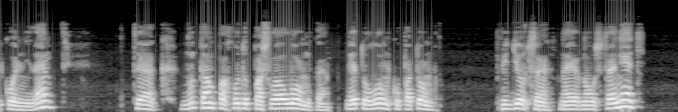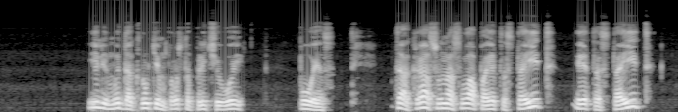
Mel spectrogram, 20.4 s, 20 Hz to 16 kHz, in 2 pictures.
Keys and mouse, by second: 1.9-3.0 middle drag, 4.9 KP_3, 6.6-7.6 middle drag, 7.9 KP_3, 9.1 r.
